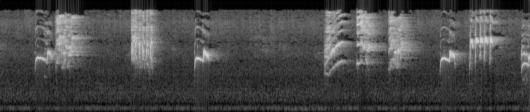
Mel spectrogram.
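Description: Straw-headed bulbul giving loud, sharp bursts of ringing chirps and quick downslurred whistles, about eight phrases in irregular spurts, with short silences between.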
